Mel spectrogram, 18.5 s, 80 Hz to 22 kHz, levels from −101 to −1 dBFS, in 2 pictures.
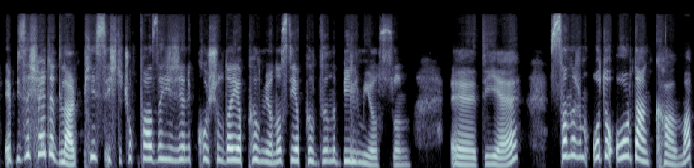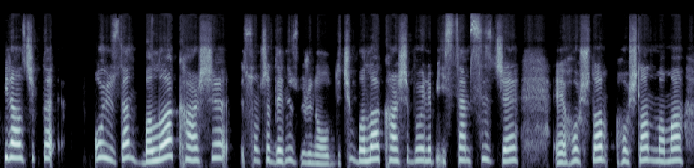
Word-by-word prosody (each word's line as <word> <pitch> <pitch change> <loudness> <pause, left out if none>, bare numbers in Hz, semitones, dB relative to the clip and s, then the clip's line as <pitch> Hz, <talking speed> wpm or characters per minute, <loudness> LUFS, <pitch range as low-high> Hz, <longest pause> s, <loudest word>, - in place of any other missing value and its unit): e, - - -2
bize 305 +7 -1
şey 420 +3 +2
dediler 225 - +5
pis, 345 -2 0
işte, 280 -3 -6
çok 320 +6 -7
fazla 300 -1 +2
hijyenik 285 0 -4
koşulda 280 -2 +1
yapılmıyor, 265 -4 0
nasıl 255 +3 -1
yapıldığını 255 -3 -3
bilmiyorsun. 170 -8 -4 0.6
Iıı, 175 -3 0
diye 185 - 0 0.4
sanırım 365 -1 +2
o 350 +4 +1
da 365 - +4
oradan 315 -5 +4
kalma, 200 - -1
birazcık 320 -2 +3
da 320 - +2 0.6
o 335 +2 +1
yüzden 310 +2 0
balığa 280 +9 +7
karşı, 285 +3 -1 0.3
e, - - -13
sonuçta 270 -2 -7
deniz 255 0 -1
ürünü 210 -1 -7
olduğu 190 0 -5
için 290 +6 -6
balığa 275 +4 +5
karşı 270 -3 -1
böyle 265 0 -2
bir 305 0 -12
istemsizce, 270 0 -2 0.5
eee, 220 0 0
hoşlan 270 +5 +1
hoşlanmama 265 +1 0
270 Hz, 135 wpm, -24 LUFS, 235-300 Hz, 0.6 s, balığa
